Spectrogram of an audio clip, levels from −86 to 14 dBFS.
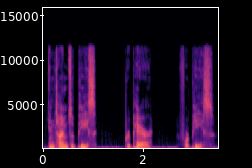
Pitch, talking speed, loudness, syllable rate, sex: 110 Hz, 120 wpm, -19 LUFS, 5.2 syllables/s, male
